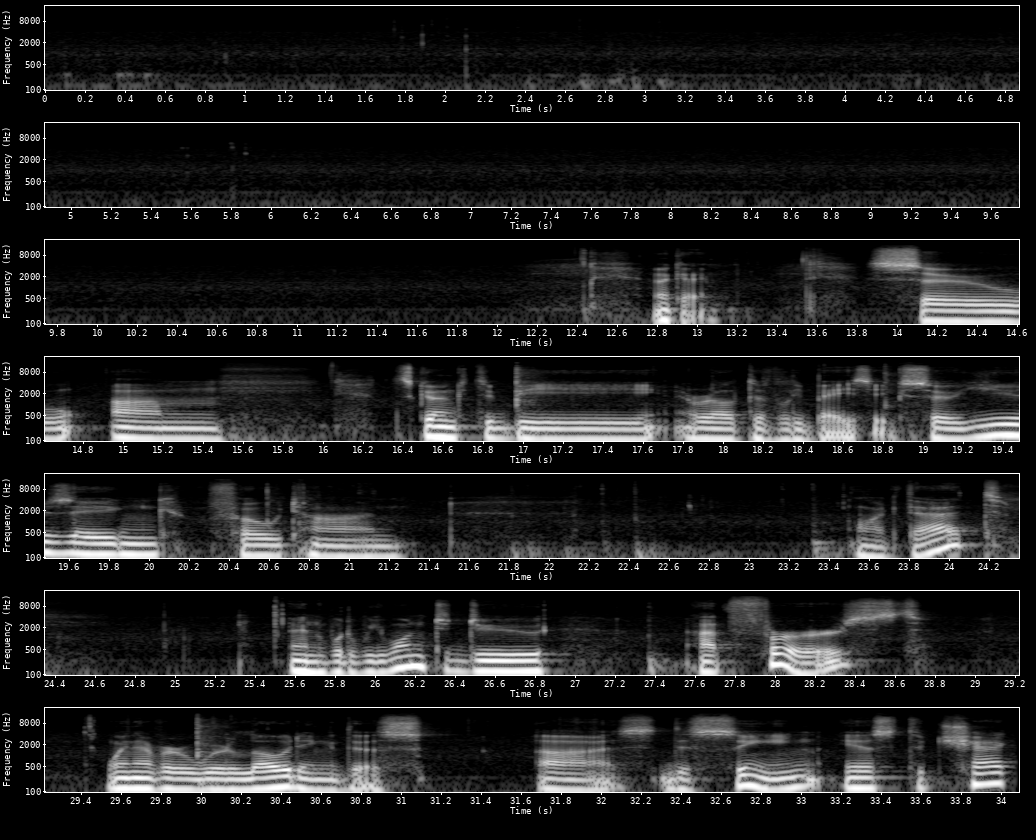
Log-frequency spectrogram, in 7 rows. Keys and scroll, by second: 18.2 Return, 19.8-24.5 typing, 31.2 Return.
